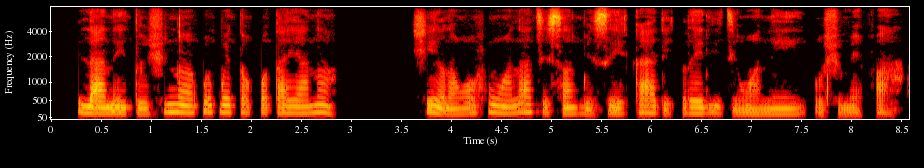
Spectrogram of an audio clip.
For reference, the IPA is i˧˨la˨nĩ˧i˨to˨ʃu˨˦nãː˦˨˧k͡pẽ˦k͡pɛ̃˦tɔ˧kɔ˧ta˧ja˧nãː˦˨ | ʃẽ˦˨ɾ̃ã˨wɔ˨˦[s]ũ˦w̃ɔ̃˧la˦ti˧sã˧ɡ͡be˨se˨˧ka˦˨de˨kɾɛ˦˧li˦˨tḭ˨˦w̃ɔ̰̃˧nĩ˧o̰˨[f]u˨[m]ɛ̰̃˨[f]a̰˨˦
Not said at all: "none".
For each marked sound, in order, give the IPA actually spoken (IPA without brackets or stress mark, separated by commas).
f, ʃ, m, f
